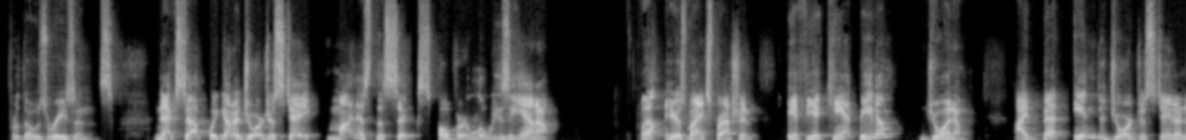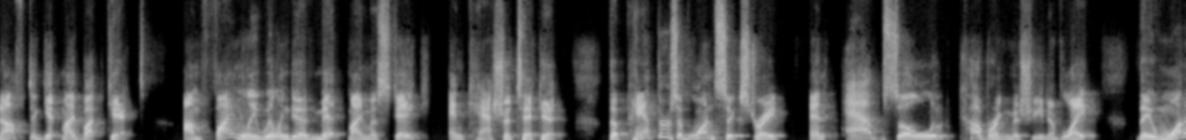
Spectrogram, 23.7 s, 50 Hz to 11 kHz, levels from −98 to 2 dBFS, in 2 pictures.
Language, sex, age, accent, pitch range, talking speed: English, male, 50-69, American, 180-225 Hz, 155 wpm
